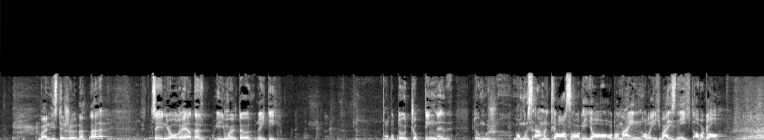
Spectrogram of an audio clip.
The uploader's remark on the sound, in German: Sein neues Programm live aufgenommen in der Käs in Frankfurt.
